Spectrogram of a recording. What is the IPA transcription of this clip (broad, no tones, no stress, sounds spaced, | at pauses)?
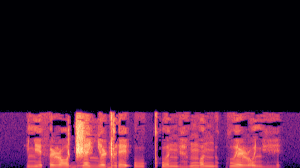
lʲ e θ ɘ ɭ ɔ d͡ʒ ɛ ʎ ɘ ɖ ɨ ɾ e ʔ u kʷʼ ɛ ŋ ɛ̤ ŋʷ ɛ ŋ ɨ kʷ e ɭ o lʲ e̤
